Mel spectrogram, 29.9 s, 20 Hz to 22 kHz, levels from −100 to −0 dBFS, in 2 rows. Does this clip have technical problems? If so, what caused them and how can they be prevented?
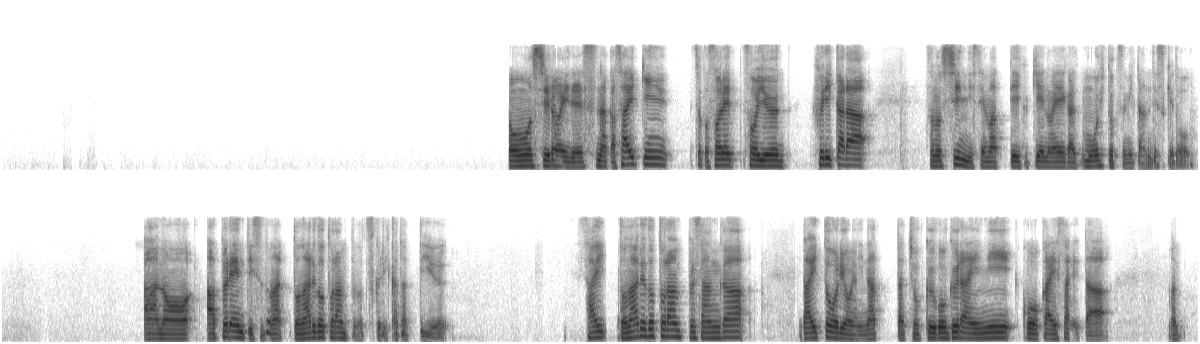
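Yes. VoIP packet loss concealed by the speech codec occurs at 6.89–7.06, 12.39–12.42, 25.59–25.66 and 29.17–29.19 s. The decoder fills short gaps, consistent with one lost 20 ms frame, or two at 25.6 s, by extending the last sound into a fading buzzy tone or coloured noise. Prevent it with a stable network, forward error correction and an adequate jitter buffer.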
